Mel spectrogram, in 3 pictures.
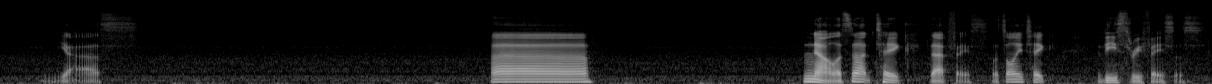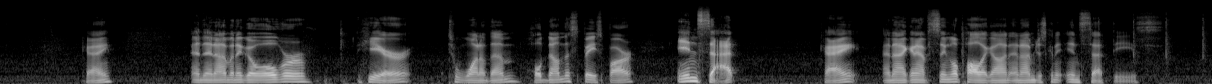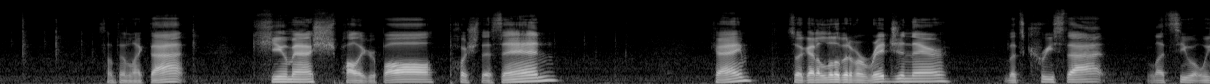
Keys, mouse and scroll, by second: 6.5 right click, 8.2 ctrl+z, 9.3 right click, 10.3 alt+click, 10.7 right click, 12.3 shift+d, 12.6-14.3 right drag, 14.3 right click, 15.4 space, 22.3-26.1 drag, 26.1 space, 26.9 space, 28.2-31.0 drag, 31.0 right click, 31.3 alt+right click, 34.1 click, 35.7 d.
